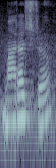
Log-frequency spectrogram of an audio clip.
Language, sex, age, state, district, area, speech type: Marathi, female, 30-45, Maharashtra, Nagpur, urban, spontaneous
